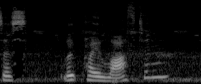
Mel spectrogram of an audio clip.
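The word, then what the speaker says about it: Loaghtan: It's called Manx, and I don't know how to pronounce this. Look, probably Loughton. It's Loughtan, and it's a beautiful kind of caramel colored brown.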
